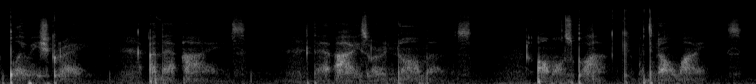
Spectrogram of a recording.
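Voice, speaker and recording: A narrator whispering scary stories in ASMR style, slowly and deliberately, with pauses between short phrases. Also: poor audio.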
